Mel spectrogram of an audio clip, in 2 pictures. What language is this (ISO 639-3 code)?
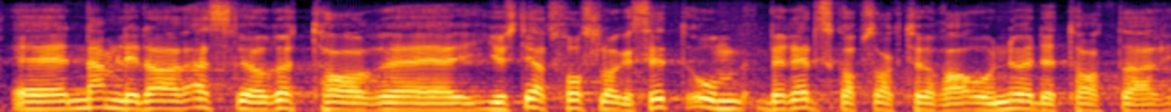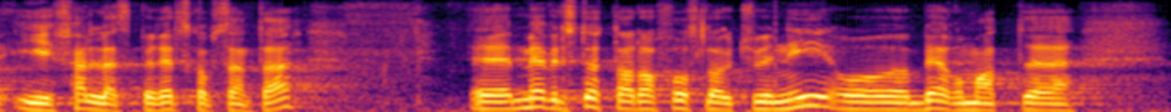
nor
